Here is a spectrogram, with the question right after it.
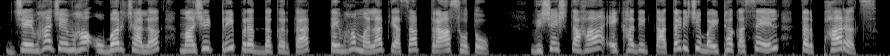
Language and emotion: Marathi, angry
